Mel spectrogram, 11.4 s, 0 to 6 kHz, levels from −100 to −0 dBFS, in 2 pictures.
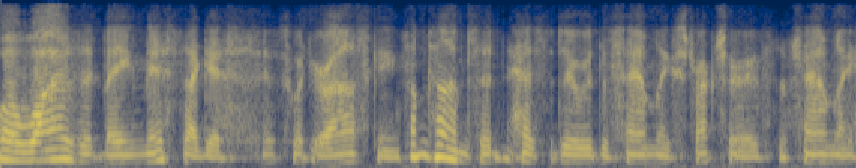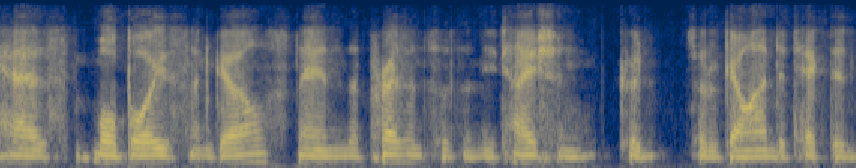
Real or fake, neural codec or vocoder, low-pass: fake; codec, 16 kHz, 8 kbps, FreqCodec, smaller model; 5.4 kHz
